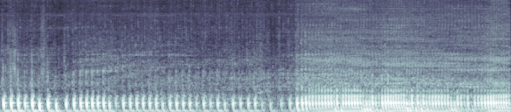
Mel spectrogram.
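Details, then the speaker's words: Single-cylinder motorcycle with newly refitted engine after a seizure, being run in gently: even, quick thumping at idle, then a short smooth blip, no knocks or rattles. Owner says the small problem is solved; normal healthy idle. "তোমালোকৰ বাইকৰ মই চাউণ্ডটো এবাৰ শুনাই দিছোঁ এতিয়া মই rest দিব নোৱাৰিম কেইদিনমান মোক লাহে লাহে চলাবলৈ দিছে পূৰা ঠিকে আছে"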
